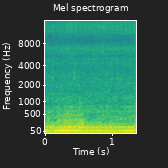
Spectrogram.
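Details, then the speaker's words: Rebuilt Geo Metro engine after first start: steady, even hum at a fast idle with no dip or hunting; idle too high, owner suspects cold start, and it later idles back down. "Man, cranks right up and sounds good. Still does have a high idle."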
